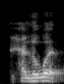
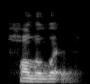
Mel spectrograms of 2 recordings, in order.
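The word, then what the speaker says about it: hallowed: Uh hello-ed, not hollow-ed, for example.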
